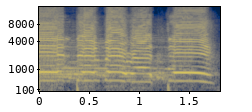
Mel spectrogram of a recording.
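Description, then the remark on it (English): A church audience shouts loudly in praise to the Lord, with long sustained whoops and cries filling the space, and a couple of sharp claps cutting through. “Give the Lord a mighty clap of thanks. And give the Lord a shout.”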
